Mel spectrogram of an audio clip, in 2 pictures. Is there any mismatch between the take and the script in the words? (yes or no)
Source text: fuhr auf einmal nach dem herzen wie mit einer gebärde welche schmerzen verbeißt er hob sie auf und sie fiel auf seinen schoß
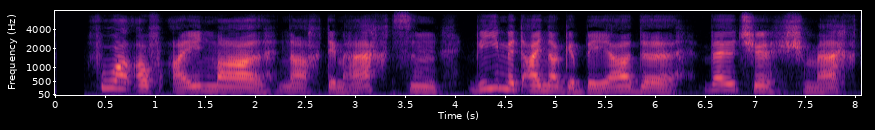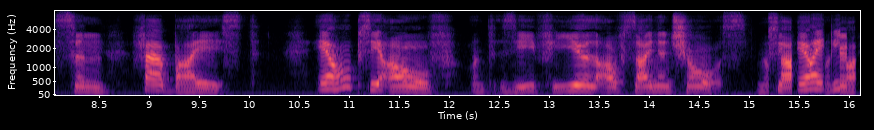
yes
